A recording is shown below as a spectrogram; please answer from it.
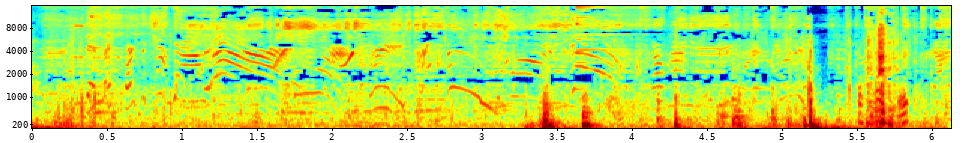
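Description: Thumps and handling noise while a child's car seat harness is being buckled: a heavy thump at the very start, another about three and a half seconds in, and the loudest about five seconds in. In between come high, sliding squeals.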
